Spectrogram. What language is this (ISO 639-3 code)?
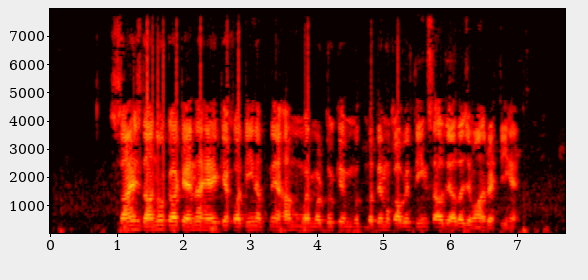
urd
